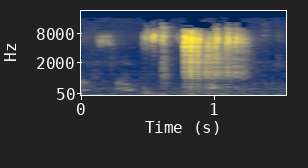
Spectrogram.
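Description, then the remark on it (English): Two six-sided dice clatter and tumble across a hard surface in a quick, bright rattle lasting under a second, fairly loud, with a faint murmur of voices just before; a 2d6 damage roll in a game. “Roll your damage with a quarter stone. 2d6.”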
